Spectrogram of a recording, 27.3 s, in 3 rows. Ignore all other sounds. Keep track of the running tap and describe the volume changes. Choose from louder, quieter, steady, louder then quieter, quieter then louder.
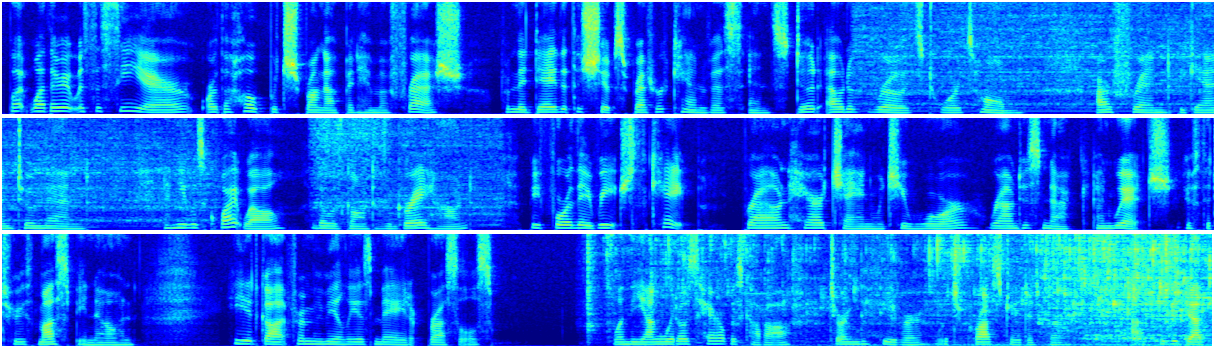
louder.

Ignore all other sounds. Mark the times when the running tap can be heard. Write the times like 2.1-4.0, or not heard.
22.5-27.2.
